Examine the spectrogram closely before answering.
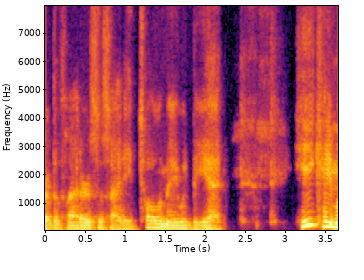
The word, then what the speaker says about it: Ptolemy: In fact, there's one person whose name is Ptolemy. And this is a name that I hope you learned in your junior high school science class. It's spelled with a P, but the P is silent.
